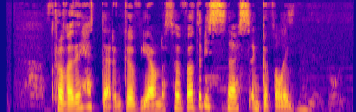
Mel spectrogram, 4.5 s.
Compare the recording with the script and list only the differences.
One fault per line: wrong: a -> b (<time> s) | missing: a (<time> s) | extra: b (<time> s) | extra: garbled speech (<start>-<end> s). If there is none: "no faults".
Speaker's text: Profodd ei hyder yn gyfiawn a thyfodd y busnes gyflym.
extra: yn (3.2 s)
